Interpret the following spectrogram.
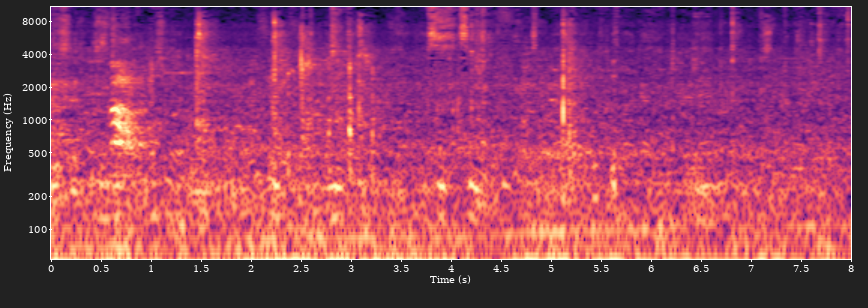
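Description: Indistinct voices of people talking nearby over a steady low rumble, with a few scattered light clicks.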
